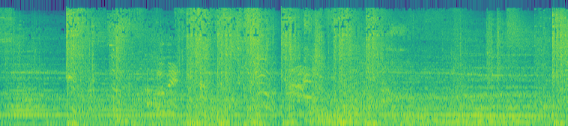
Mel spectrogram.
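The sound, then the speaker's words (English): Battle rifle gunfire in a shooter video game, dense bursts of loud, sharp shots repeating throughout with clattering mechanical noise between them. “we're out of shotgun ammo. Back to battle rifle.”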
